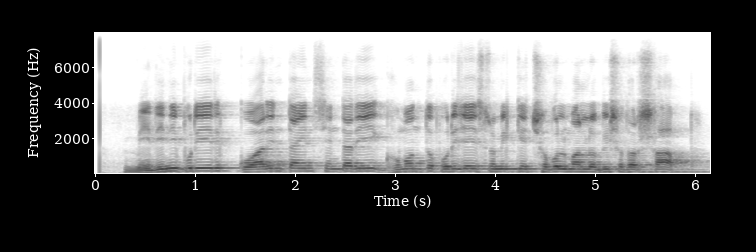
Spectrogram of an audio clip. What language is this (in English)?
Bangla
